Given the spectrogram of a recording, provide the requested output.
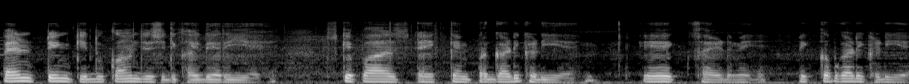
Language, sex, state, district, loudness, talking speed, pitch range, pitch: Hindi, male, Rajasthan, Bikaner, -21 LUFS, 150 wpm, 110-130 Hz, 120 Hz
